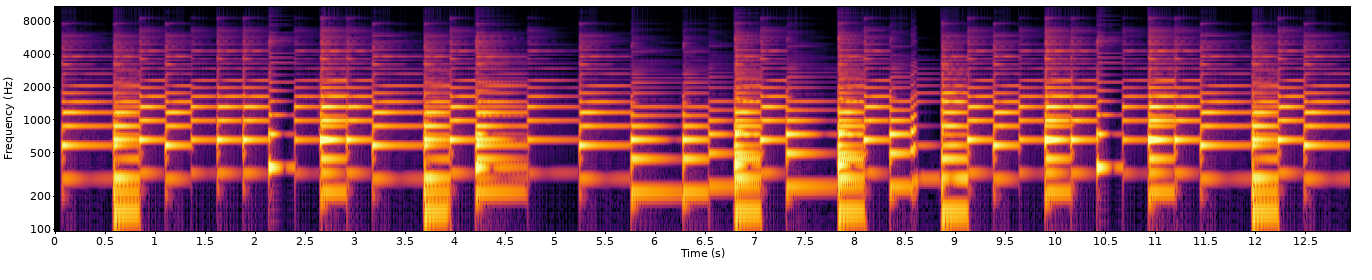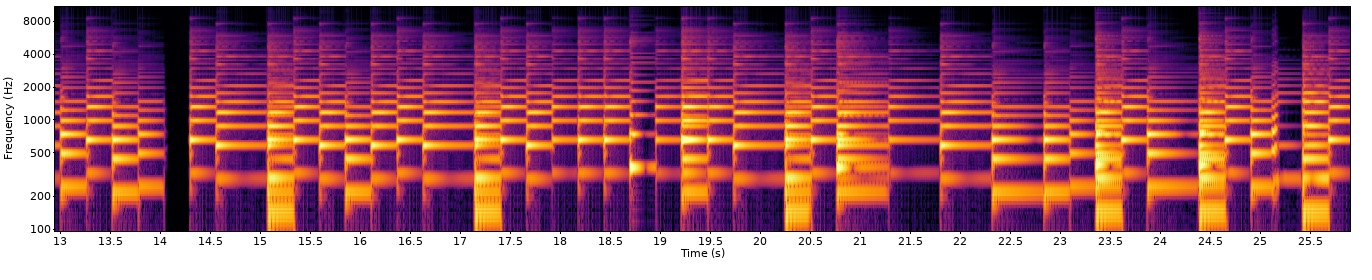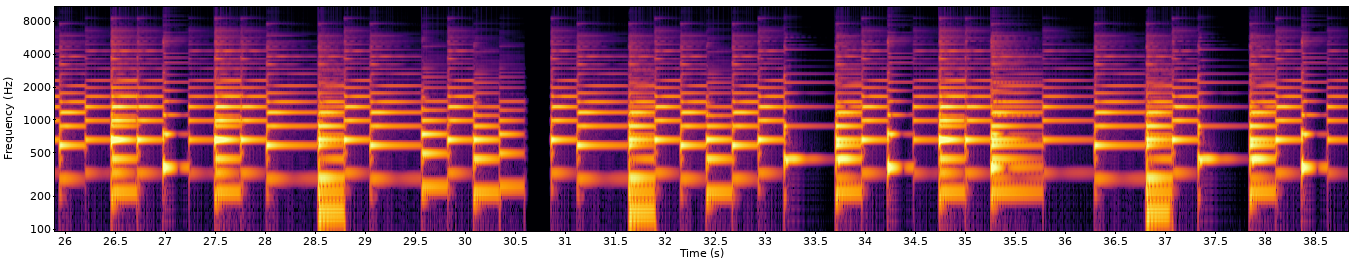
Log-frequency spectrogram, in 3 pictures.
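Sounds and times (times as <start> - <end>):
banjo: 0.1 - 38.8.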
